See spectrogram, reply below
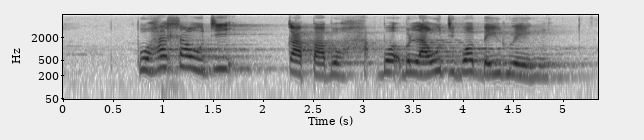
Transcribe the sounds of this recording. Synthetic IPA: b̥ʊɦaɬaʊtʼi | kʼapʼabʊbʊlaʊtʼibobeilweːŋ̩

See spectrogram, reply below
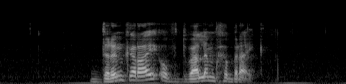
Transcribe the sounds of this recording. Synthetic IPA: drəŋkəɾəjʔɔfdwæləmχəbrœ̰ɥk

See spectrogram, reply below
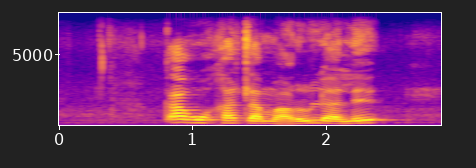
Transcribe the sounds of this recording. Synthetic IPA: kʼaɣʊk͡xʰat͡ɬʼamaɾʊlalɪ

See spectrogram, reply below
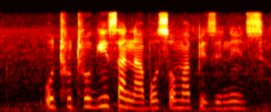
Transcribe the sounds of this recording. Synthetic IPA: ṵtʰutʰuk̬isanaɓɔsɔmab̥ʱiziniːsi̥

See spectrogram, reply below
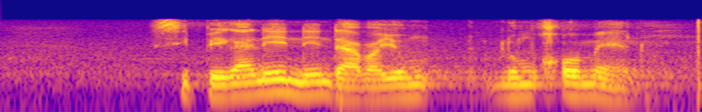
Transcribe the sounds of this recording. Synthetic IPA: sib̥ʱɛk̬aneninɛndʱaɓajolom̩ǃʼɔmɛːlɔ

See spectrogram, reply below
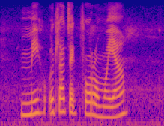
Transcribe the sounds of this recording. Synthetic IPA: m̩mɪʊt͡ɬat͡sekfɔɾɔmɔja

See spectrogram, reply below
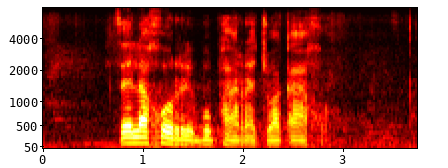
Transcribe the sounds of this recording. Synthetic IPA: t͡sɛlaχʊrɪbʊpʰarad͡ʒwakaːχɔ̰

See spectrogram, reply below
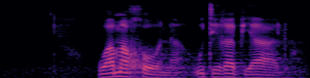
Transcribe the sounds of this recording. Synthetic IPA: wamak͡xʰɔnaʊdirabjaːlɔ

